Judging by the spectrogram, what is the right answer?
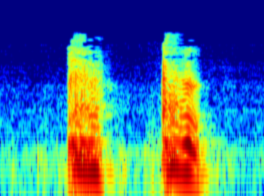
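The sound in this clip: A person clears their throat twice with two short, rough, voiced bursts separated by a brief pause, at the start of an evening Bible reading.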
